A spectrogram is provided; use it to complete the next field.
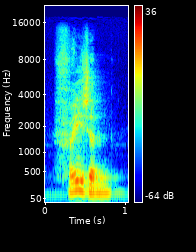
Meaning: to freeze
- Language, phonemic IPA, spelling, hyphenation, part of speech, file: Dutch, /ˈvrizə(n)/, vriezen, vrie‧zen, verb, Nl-vriezen.ogg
